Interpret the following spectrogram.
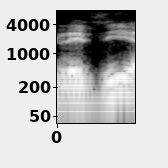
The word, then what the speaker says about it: Levi: a lot of difficult to say Levi as like with the strong syllable in the V. Uh, so they asked me how to say my name. I say Levi, and they talk Levi.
